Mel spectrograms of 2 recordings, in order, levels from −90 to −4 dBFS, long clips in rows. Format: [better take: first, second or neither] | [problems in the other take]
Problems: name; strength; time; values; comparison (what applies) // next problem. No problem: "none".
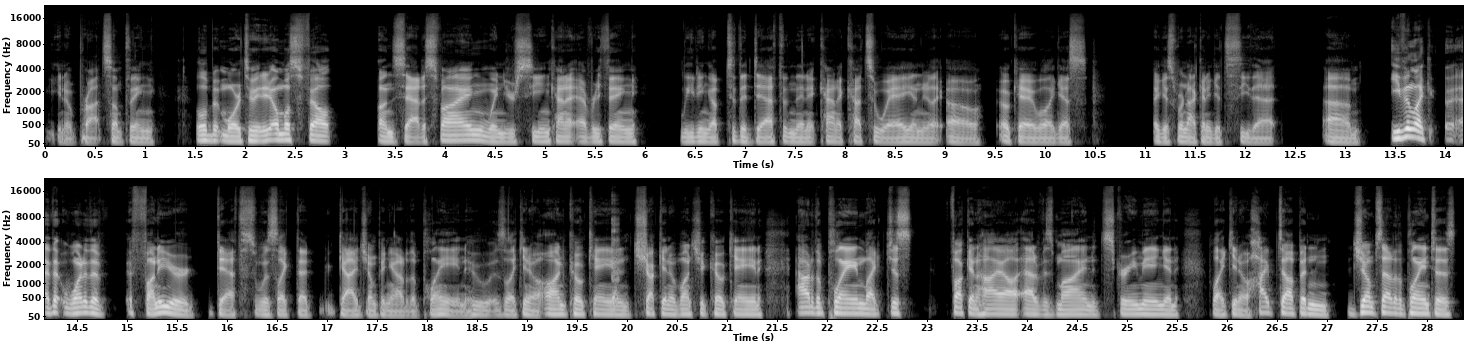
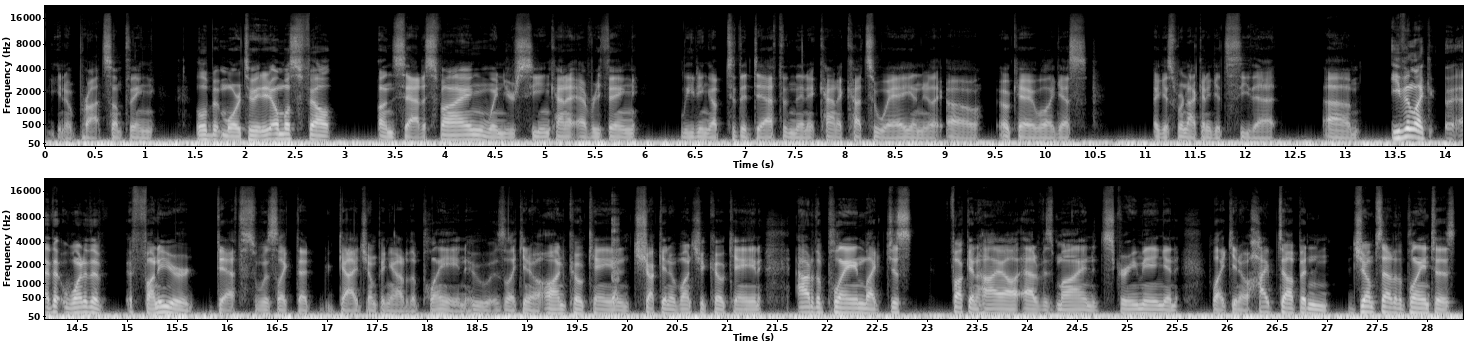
first | low rumble; faint; throughout; 25 dB below the speech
